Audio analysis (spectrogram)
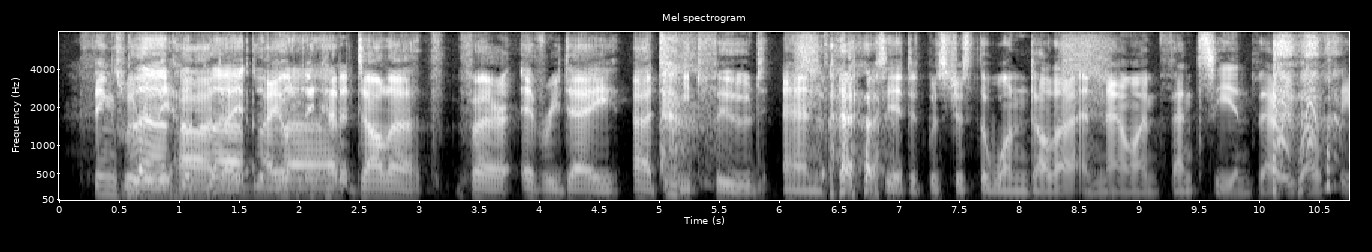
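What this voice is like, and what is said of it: Put-on accent. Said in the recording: “God, I love your accent.”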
